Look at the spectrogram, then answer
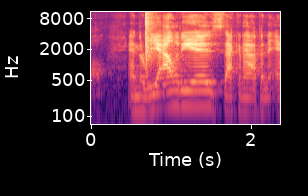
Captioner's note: hands slap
